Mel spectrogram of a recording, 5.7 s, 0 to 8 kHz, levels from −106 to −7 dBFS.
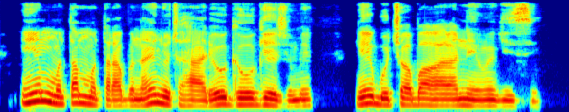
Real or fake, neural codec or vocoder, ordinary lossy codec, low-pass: real; none; none; 7.2 kHz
